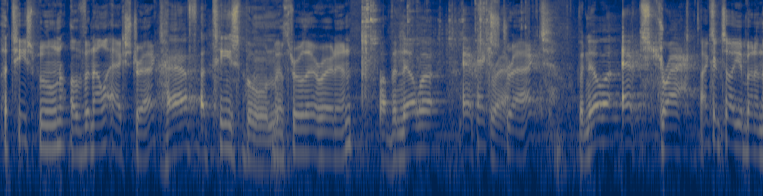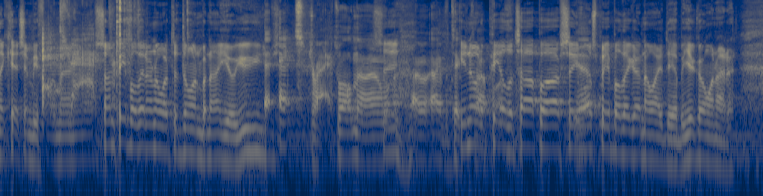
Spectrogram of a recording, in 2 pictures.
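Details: Two adult men talking while cooking; ordinary conversational speech.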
